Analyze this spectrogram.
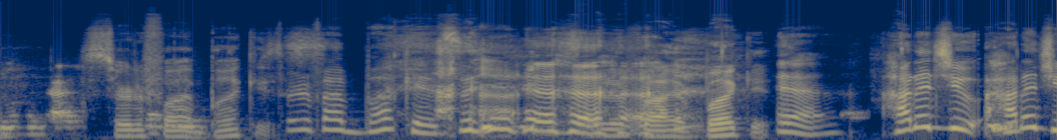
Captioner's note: all chuckling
